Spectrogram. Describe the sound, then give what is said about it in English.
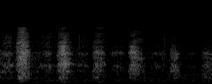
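A man's voice imitating a hound dog's panting: a steady run of quick, breathy huffs in an even rhythm, fairly soft, with no words. “I wish to God I could pant every day.”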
